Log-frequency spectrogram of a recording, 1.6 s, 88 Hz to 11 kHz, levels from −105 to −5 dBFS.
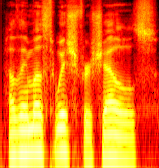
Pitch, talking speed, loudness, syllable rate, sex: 120 Hz, 225 wpm, -16 LUFS, 4.3 syllables/s, male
